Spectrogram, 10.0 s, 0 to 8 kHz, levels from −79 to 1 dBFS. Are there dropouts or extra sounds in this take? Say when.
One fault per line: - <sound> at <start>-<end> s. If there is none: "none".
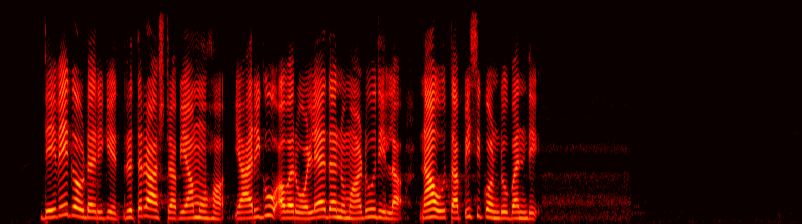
none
